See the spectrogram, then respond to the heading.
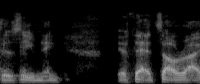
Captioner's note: laughter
